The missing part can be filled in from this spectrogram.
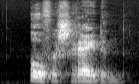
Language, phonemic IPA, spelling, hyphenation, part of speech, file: Dutch, /ˌoː.vərˈsxrɛi̯.də(n)/, overschrijden, over‧schrij‧den, verb, Nl-overschrijden.ogg
- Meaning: 1. to cross – cross over, step across 2. to overrun 3. to exceed, to surpass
